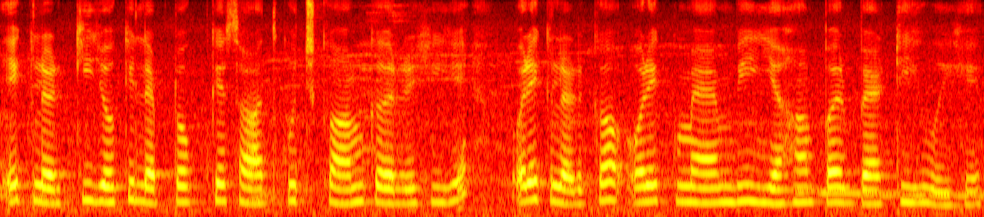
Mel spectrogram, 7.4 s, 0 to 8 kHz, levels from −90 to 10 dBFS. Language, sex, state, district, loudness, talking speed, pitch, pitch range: Hindi, female, Punjab, Pathankot, -16 LUFS, 195 wpm, 215 Hz, 200-225 Hz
